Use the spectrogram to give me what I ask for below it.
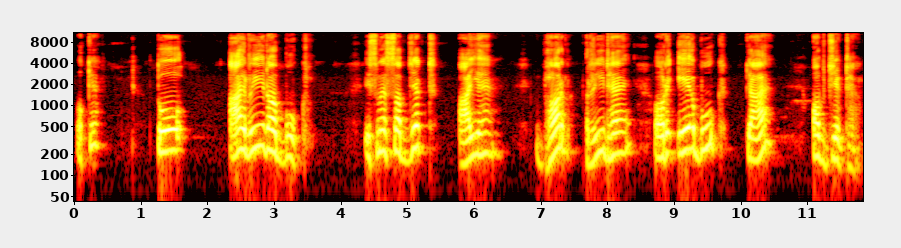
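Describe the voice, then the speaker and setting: A man teaching English grammar in an online lesson, going over each point again and again and reading his example sentences out slowly, word by word. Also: high-pitched, expressive, warm tone.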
